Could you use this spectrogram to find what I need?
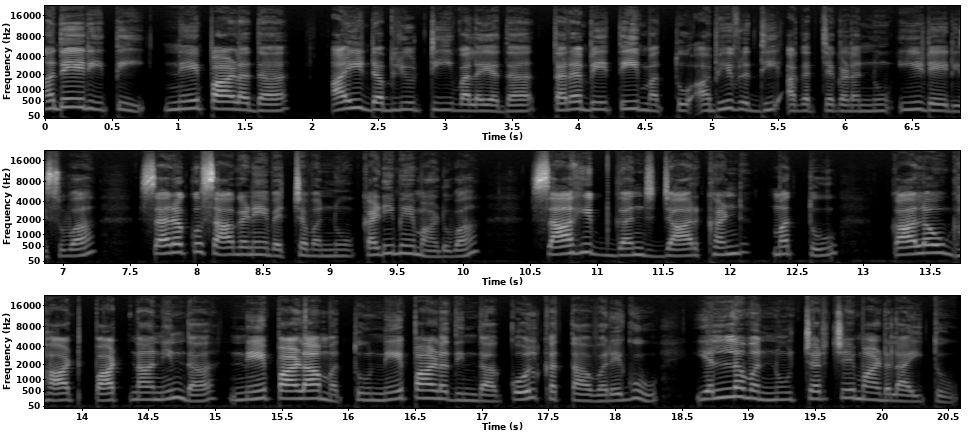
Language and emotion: Kannada, neutral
